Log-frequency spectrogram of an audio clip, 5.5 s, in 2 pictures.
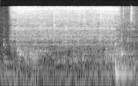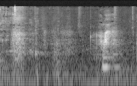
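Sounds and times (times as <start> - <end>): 
tap water running: 0.0 - 3.6
speech: 4.8 - 5.1.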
